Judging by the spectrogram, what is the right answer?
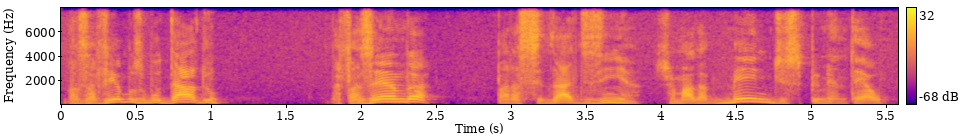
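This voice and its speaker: A man's voice: medium pitch, big pitch swings, normal speed, creaky, dark tone, husky. A Brazilian man in his sixties, a pastor, giving an emotional, preacher-like personal testimony with a Brazilian Portuguese accent. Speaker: pastor and businessman.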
